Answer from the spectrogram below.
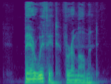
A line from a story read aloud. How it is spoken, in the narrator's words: he whispered to her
